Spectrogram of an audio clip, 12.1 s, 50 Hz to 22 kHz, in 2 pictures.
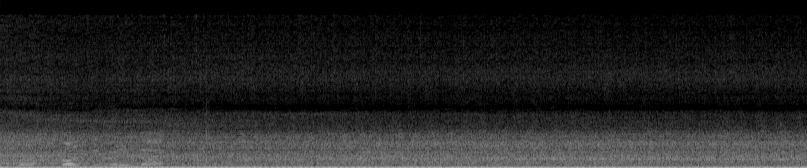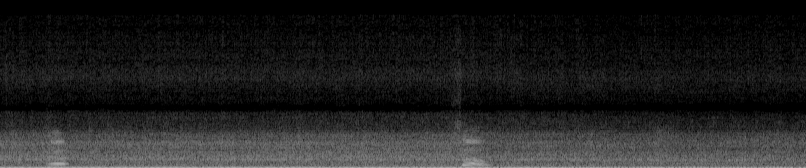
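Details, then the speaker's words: Sick Centurion engine after injector cleaning, same suspect fuel: heavy idle loping about twice a second, barely running and losing vacuum, so fuel pressure climbs toward 50 via the regulator before it dies. "so yeah here the engine it's just barely eming enough to that's why you're losing vacuum"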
